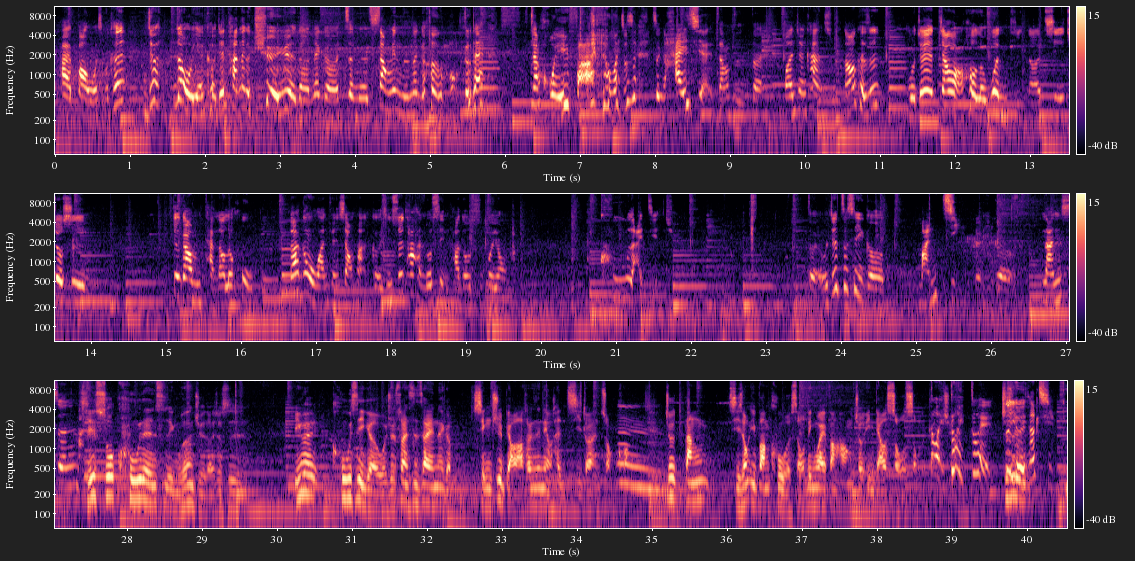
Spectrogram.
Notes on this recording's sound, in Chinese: 這次節目錄製走進「街頭」。有些車聲、吵雜聲，先跟各位聽眾說聲抱歉！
